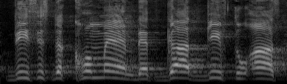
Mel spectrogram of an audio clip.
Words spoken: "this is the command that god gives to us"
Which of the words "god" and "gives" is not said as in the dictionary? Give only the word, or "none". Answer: gives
